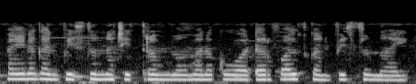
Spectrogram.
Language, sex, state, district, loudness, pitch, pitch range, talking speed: Telugu, female, Telangana, Hyderabad, -15 LUFS, 225 Hz, 220-235 Hz, 100 wpm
